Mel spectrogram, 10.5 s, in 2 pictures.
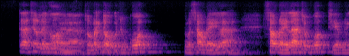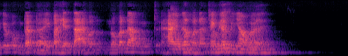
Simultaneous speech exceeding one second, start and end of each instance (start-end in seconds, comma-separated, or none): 7.8-9.1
